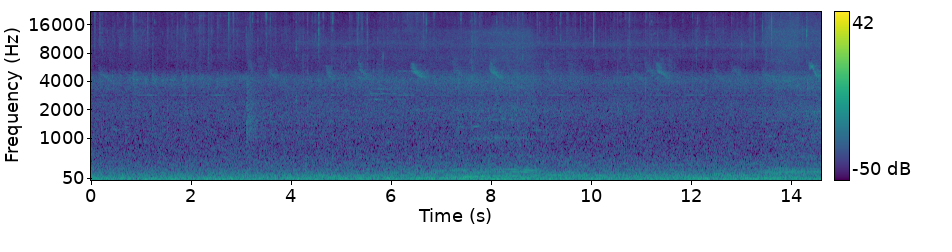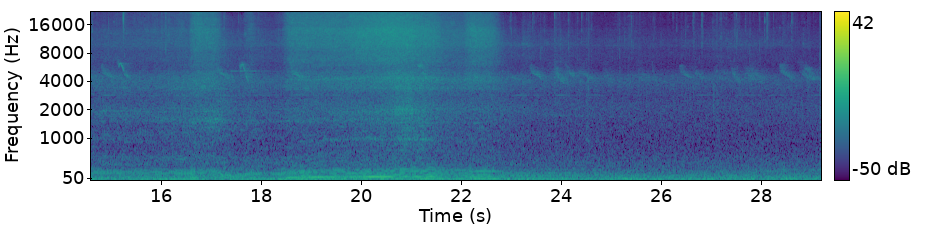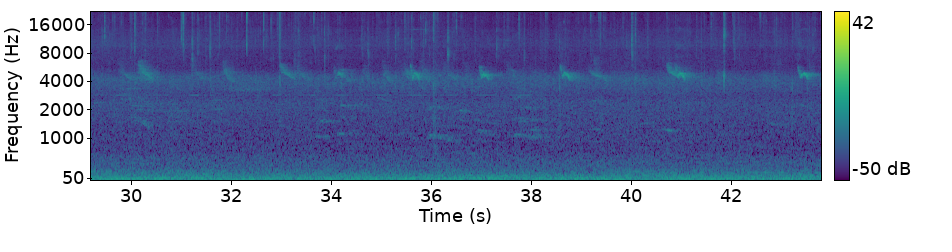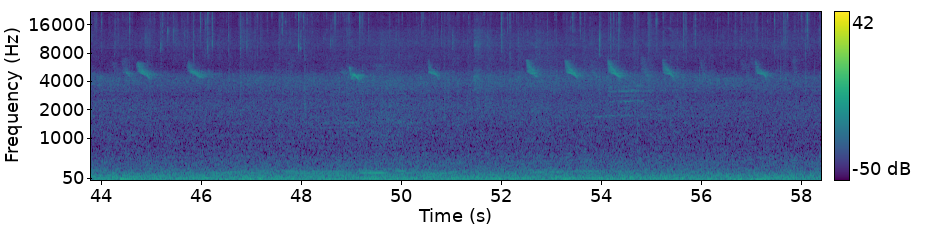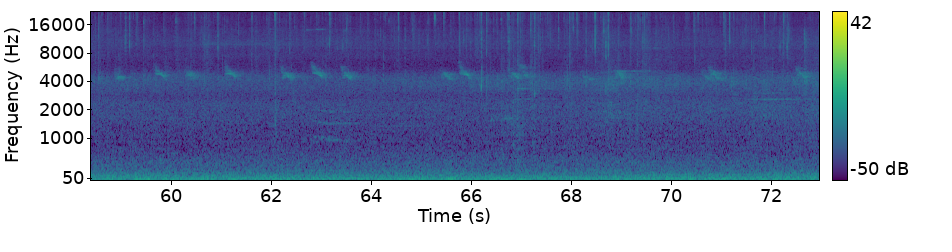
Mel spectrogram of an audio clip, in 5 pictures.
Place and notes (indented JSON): {
  "title": "和安公園, Da’an Dist., Taipei City - in the Park",
  "date": "2015-07-30 16:21:00",
  "description": "in the Park, Raindrop, After the thunderstorm",
  "latitude": "25.03",
  "longitude": "121.54",
  "altitude": "17",
  "timezone": "Asia/Taipei"
}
